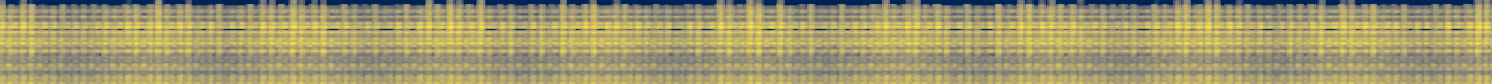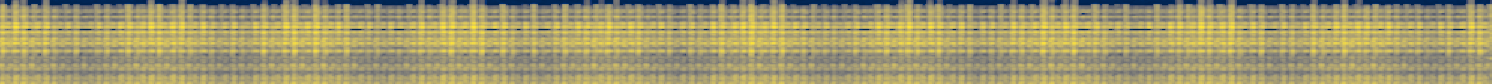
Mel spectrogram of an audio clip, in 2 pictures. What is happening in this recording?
I was asked to create a call signal that 'will wake up the dead'. Alright, here it is.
